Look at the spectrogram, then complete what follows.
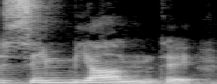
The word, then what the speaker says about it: sembiante: Notice we have a Y semivowel for the E, right? For the I vowel. So biante. Notice that the N doubles into going into the T, just as we had done with the M in the word empio. Sembiante. Notice that the M also doubles, right? So I have an M and an N in phonation.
